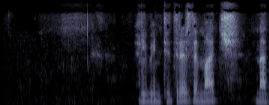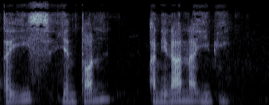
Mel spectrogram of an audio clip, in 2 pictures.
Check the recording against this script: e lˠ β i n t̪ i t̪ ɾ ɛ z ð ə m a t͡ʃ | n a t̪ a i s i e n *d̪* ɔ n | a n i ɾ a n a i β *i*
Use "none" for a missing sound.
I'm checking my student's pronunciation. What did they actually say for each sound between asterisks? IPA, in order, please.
t̪, i

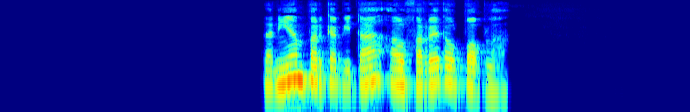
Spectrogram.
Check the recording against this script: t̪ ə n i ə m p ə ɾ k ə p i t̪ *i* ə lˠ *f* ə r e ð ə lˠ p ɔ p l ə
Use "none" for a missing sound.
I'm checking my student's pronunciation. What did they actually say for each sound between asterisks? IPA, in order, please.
a, f

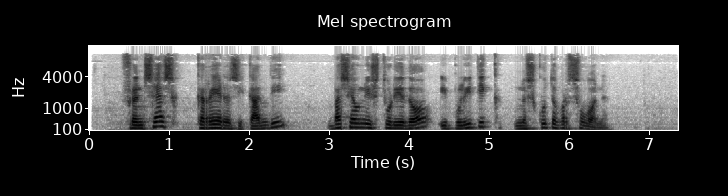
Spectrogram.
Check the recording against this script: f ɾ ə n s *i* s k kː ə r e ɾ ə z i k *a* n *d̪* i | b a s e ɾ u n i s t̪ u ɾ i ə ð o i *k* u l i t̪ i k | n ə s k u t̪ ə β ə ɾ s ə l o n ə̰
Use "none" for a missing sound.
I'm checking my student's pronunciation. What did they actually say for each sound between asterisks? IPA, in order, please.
ɛ, a, d̪, p

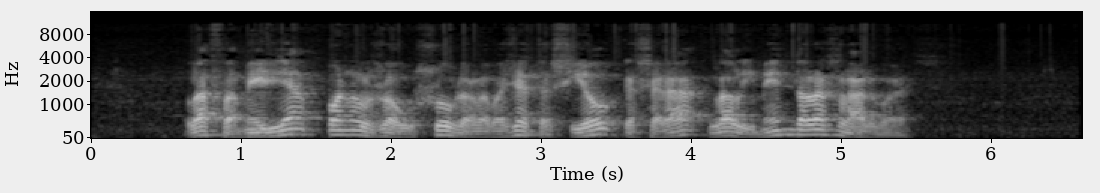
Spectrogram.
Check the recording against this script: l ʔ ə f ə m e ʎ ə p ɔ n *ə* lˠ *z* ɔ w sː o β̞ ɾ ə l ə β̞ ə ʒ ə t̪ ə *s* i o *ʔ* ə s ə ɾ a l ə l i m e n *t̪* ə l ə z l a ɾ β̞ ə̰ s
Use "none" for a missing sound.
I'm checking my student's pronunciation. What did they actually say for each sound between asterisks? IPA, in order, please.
ə, z, s, k, d̪

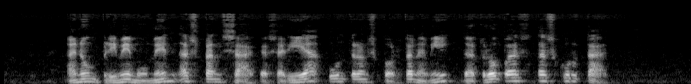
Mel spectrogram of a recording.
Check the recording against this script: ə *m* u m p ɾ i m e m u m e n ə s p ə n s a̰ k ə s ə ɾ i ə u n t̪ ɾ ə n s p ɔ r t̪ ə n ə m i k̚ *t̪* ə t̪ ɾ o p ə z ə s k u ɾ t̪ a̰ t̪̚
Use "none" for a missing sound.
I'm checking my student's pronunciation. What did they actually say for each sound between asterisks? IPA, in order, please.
n, d̪

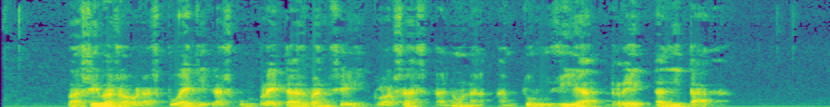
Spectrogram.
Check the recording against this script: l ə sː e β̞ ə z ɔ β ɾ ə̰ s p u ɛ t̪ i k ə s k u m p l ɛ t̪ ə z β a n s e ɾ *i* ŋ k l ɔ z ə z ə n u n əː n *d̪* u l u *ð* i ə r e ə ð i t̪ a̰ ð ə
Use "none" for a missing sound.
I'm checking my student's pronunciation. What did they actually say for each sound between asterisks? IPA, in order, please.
i, t̪, ʒ

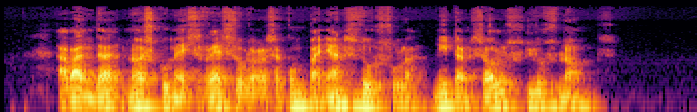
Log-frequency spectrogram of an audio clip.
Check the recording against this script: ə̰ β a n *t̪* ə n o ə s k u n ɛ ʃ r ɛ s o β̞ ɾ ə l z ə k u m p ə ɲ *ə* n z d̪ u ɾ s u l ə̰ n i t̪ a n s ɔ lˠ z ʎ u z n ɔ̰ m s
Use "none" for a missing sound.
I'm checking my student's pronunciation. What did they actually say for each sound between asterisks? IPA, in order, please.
d̪, a

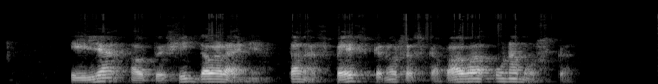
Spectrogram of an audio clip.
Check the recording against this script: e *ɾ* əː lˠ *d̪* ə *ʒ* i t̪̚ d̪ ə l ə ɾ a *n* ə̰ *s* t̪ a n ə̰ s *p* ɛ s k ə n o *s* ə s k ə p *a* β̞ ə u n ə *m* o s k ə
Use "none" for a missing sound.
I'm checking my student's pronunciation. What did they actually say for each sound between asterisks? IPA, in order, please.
ʎ, t̪, ʃ, ɲ, none, p, s, a, m

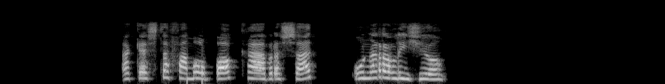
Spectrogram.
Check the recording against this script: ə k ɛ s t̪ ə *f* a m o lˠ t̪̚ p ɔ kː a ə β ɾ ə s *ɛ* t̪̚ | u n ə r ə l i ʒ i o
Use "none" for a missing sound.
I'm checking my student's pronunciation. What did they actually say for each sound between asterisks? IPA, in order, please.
f, a

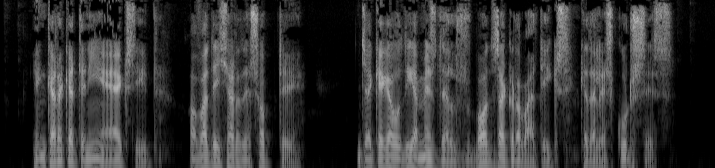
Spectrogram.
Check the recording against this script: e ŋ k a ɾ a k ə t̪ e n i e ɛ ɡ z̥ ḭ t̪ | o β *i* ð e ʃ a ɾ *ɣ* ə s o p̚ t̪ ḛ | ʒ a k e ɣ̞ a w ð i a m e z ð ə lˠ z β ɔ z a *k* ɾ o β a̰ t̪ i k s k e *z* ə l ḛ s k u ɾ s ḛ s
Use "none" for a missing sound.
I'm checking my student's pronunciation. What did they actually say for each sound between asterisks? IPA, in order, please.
a, ð, k, ð

